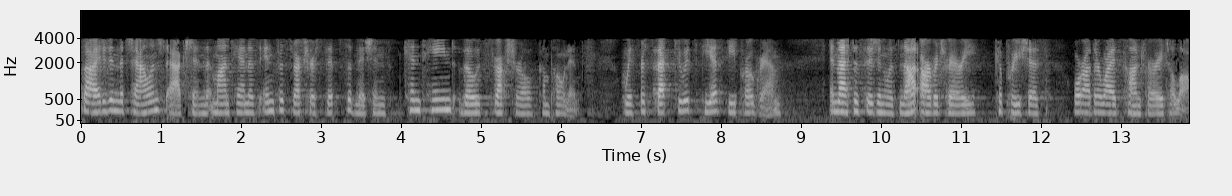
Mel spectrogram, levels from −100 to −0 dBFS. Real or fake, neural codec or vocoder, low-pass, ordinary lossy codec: real; none; 7.2 kHz; AAC, 16 kbps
